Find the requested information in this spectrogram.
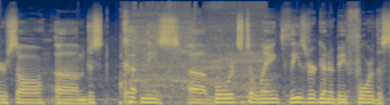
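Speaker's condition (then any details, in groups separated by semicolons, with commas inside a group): No condition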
